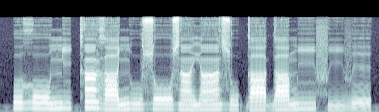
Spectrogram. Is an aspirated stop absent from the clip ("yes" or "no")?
no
